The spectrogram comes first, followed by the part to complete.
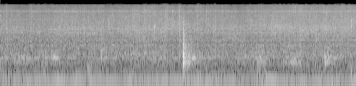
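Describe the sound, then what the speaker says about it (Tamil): Ginger garlic paste, two tablespoons, sizzles and fries in a pan for a Jaffna-style Sri Lankan mutton curry, a steady close hiss with a few soft stirring scrapes and one sharper clink near the middle. "ரெண்டு மேசக்கரண்டி இஞ்சி பூண்டு விழுது சேர்த்துருக்கேன்."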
